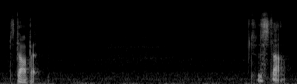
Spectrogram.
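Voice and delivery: ordinary talk, nothing marked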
